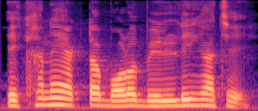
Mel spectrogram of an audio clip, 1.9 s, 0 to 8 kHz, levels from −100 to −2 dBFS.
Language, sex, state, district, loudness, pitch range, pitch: Bengali, male, West Bengal, Alipurduar, -14 LUFS, 145-165 Hz, 155 Hz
